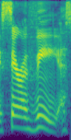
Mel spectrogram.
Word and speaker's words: CeraVe: CeraVe.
